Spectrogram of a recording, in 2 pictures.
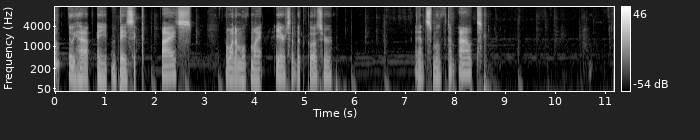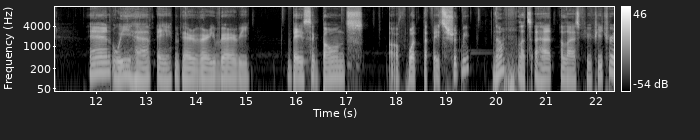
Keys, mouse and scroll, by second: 1.5 g, 2.5 click, 2.5 f, 2.8 f, 3.3 click, 3.7 click, 4.8 f, 5.4 click, 5.8 middle click, 6.2 f, 6.7 shift+click, 7.3 f, 7.6 shift+click, 8.5 shift+click, 8.7 ctrl+middle click, 8.9 middle click, 9.3 middle click, 9.8 ctrl+middle click, 10.1 KP_1, 10.5 KP_1, 10.5 KP_0, 11.6 middle click, 11.6 ctrl+middle click, 12.5 shift+middle click, 13.0 ctrl+middle click, 14.5 middle click, 15.7 middle click, 15.8 ctrl+middle click, 16.9 middle click, 17.7 middle click, 19.9 right click, 20.6 middle click, 21.8 ctrl+middle click.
